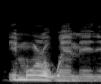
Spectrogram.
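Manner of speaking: ordinary delivery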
